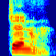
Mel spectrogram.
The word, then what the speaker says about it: general: 그러면 짠을 이렇게 발음된다는 거죠. 해볼까요? 짠을. general.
